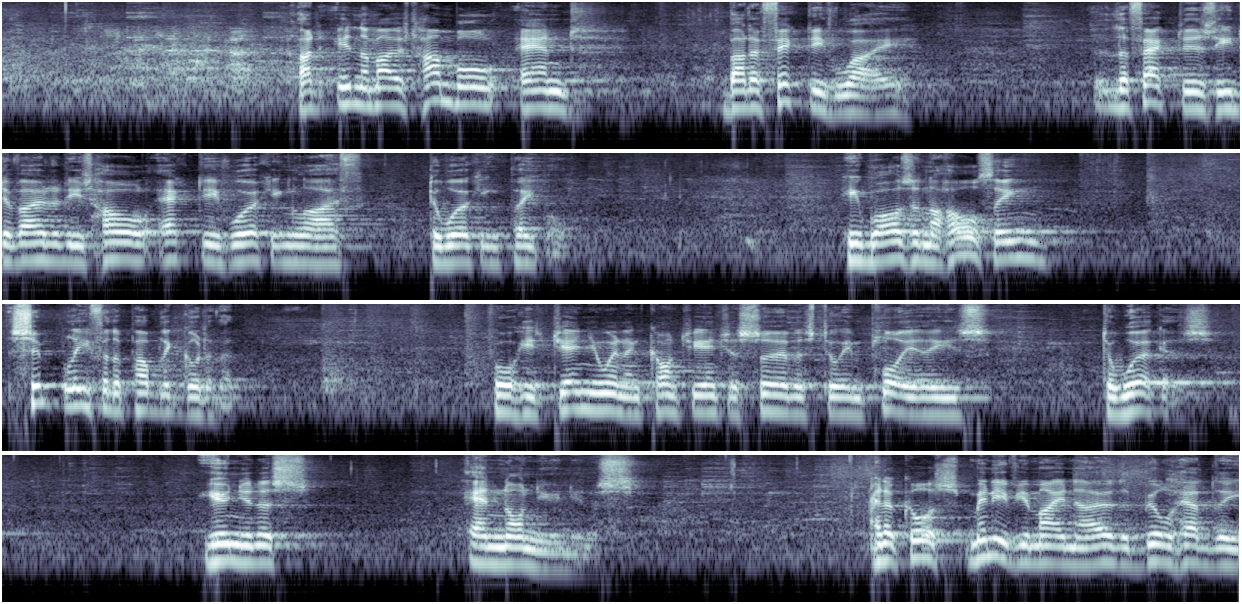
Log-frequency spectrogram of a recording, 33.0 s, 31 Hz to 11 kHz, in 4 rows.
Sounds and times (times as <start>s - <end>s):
Narration, monologue: 0.2s - 33.0s
Male speech, man speaking: 2.0s - 4.1s, 4.8s - 6.1s, 7.3s - 12.0s, 13.9s - 15.3s, 16.6s - 18.1s, 19.8s - 23.1s, 23.8s - 24.8s, 26.1s - 27.0s, 27.9s - 29.0s, 30.6s - 33.0s.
